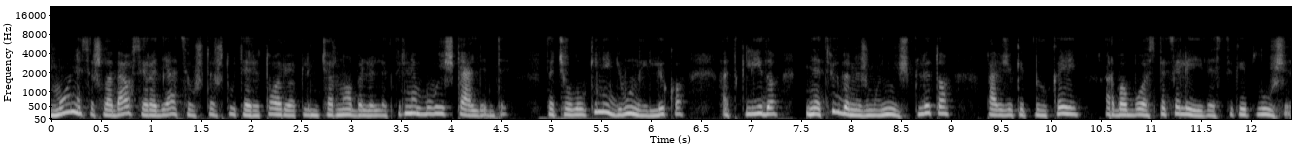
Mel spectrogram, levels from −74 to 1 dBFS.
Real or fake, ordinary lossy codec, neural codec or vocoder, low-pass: real; AAC, 32 kbps; none; 7.2 kHz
